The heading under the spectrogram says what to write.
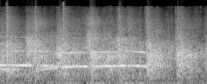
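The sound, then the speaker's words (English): A crowd bursts into loud, sustained applause when asked who has seen RuPaul's Drag Race, with a steady high whistle or cheer riding over the clapping for most of its two seconds. No one speaks. “By round of applause, who's seen RuPaul's Drag Race?”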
